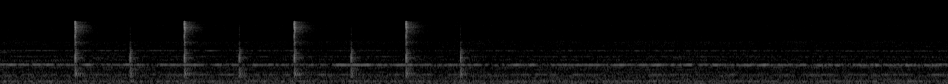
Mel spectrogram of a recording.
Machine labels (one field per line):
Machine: valve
